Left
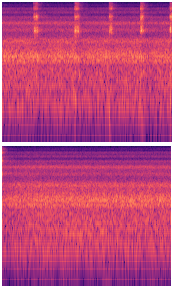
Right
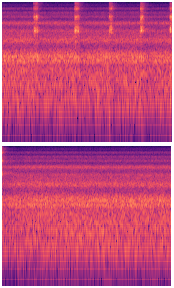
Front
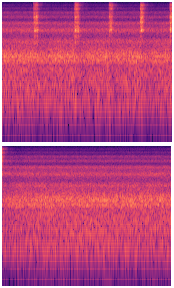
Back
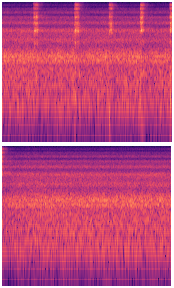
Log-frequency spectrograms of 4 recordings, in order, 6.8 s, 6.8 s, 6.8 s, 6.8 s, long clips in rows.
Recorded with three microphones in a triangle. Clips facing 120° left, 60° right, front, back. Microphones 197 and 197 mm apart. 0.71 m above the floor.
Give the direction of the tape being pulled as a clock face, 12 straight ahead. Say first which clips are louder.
Right 1 dB, back 1 dB; 5 o'clock.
